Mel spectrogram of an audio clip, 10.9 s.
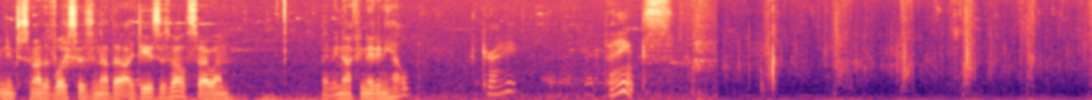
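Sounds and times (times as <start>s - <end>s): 
speech: 0.0s - 2.4s, 3.2s - 4.2s, 4.8s - 5.3s, 6.0s - 7.0s
footsteps walking up a path at a festival art project: 6.0s - 10.9s.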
